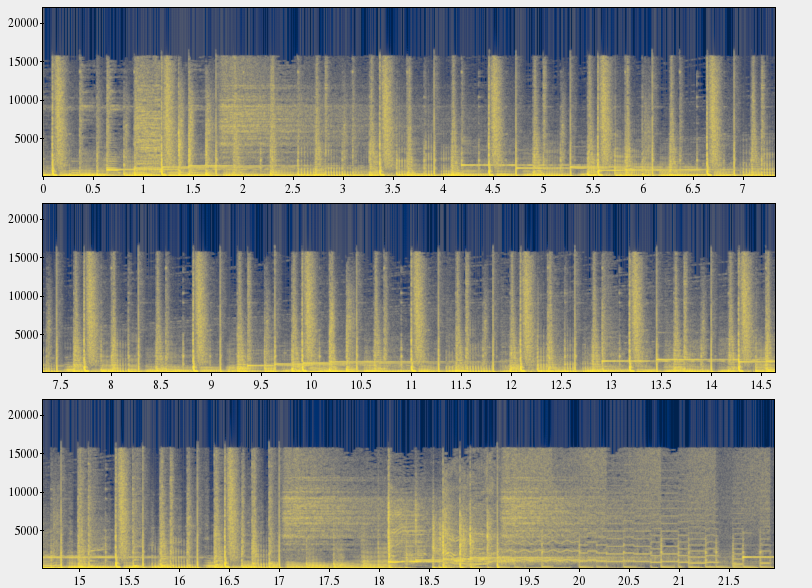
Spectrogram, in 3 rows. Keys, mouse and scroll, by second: 0.3 click, 0.6 click, 0.8 g, 1.8 click, 3.9 click, 4.7 g, 4.8 g, 5.5 click, 6.2 g, 7.0 g, 9.2-11.4 typing, 9.7 click, 10.6 click, 12.1 click, 12.6 click, 13.0 g, 13.4 click, 14.2 middle click, 15.7 middle click, 16.7 shift+click, 17.2 g, 17.3 g, 18.0 click, 18.3 click, 18.5-21.8 typing, 19.0 click, 19.4 click, 20.2 click.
